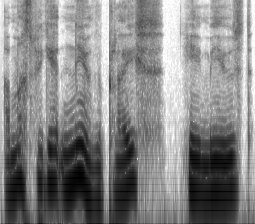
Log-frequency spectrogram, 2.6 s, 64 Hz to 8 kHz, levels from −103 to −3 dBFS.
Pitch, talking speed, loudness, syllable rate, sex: 135 Hz, 210 wpm, -15 LUFS, 5.2 syllables/s, male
